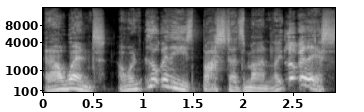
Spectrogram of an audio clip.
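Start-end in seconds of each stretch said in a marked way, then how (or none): 1.1-2.9 worked-up angry rant, swooping and rising. Retelling watching golfers chip close to the hole: imitating own angry outburst. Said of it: "angry at how good they were".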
